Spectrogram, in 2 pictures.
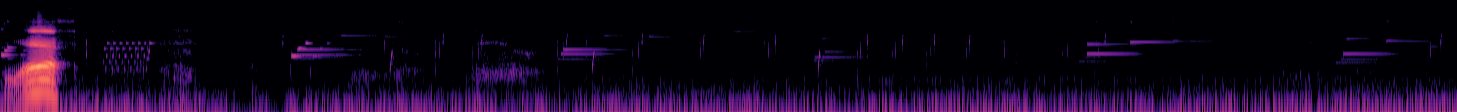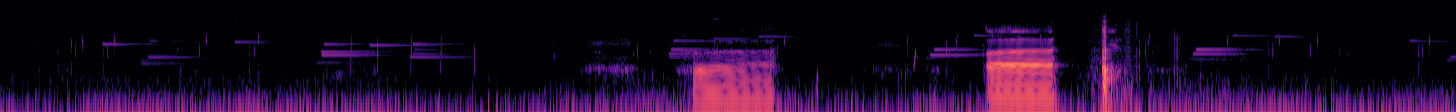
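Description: A handheld game console plays short electronic menu beeps.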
